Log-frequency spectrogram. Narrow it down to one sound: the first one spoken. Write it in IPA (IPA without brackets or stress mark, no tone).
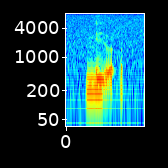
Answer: n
